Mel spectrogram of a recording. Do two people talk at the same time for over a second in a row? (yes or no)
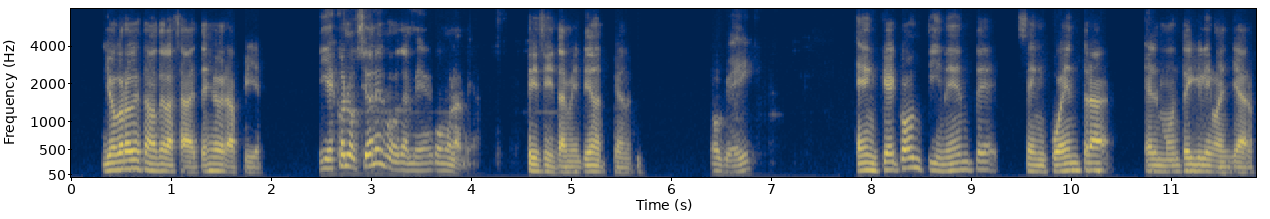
no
